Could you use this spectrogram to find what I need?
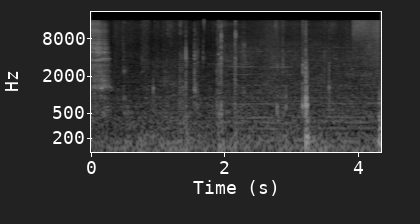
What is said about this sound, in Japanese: かなりエンジンの音も静かだなっていう感じしますね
